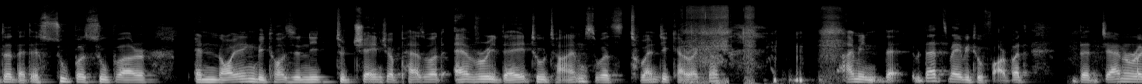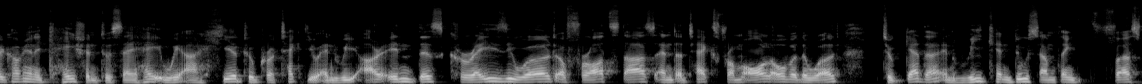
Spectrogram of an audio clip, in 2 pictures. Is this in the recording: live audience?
no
